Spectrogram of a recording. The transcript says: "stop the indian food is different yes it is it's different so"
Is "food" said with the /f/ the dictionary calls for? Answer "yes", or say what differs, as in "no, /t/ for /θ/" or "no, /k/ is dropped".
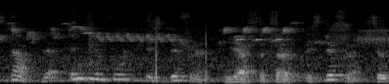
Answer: no, /p/ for /f/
